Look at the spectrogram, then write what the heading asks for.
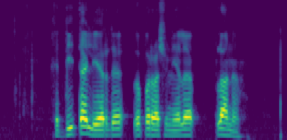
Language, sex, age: Afrikaans, male, 21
